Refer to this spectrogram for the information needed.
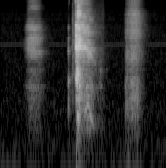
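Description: A soft hiss, then a sharp, forceful burst of air and a fainter trailing hiss. A synthesized sneeze.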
